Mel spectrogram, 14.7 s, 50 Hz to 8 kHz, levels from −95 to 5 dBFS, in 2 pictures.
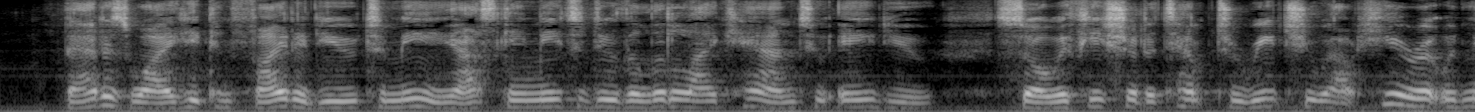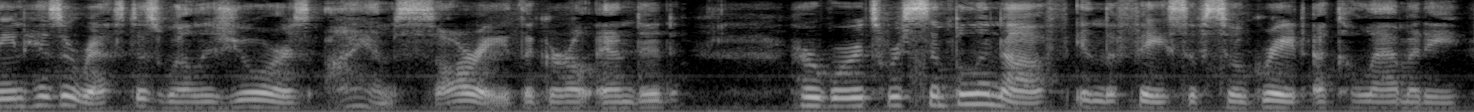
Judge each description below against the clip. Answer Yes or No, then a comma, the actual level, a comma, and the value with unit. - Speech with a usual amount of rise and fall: Yes, average, 3.6 semitones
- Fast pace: Yes, fast, 230 wpm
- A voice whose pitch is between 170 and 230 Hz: Yes, medium, 185 Hz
